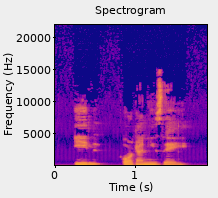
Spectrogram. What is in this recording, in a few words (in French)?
"il organisait", french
